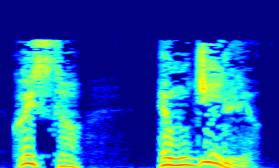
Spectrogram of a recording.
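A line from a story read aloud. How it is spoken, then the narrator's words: Exclamation. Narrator (Italian): esclamò Felton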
